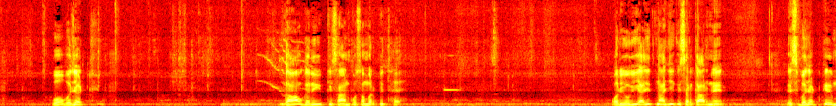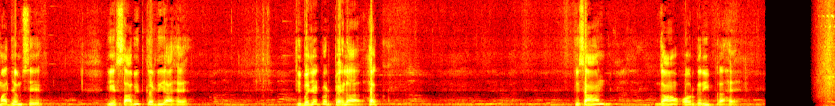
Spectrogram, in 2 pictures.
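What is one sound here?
An elderly man speaks calmly into microphones at close range, in short bursts with pauses.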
